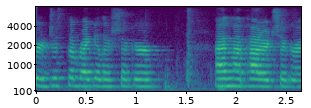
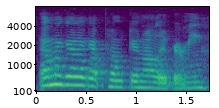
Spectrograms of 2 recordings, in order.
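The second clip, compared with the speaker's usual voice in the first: ordinary delivery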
